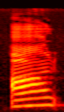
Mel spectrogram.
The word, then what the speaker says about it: reigned: His intellectual genius has reigned supreme. R-E-I-G-N-E-D. Here G is silent, so this word is pronounced reigned.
